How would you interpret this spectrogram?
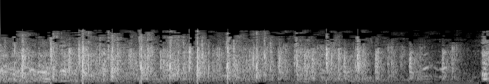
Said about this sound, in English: As you can tell by the resounding applause, they're thrilled that you've been elected.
